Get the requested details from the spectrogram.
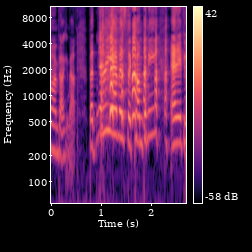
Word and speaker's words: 3M: But all it is 3 millimeter. Did I say that right? – No, it's 3M is the company.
